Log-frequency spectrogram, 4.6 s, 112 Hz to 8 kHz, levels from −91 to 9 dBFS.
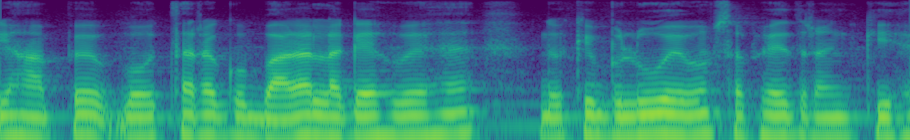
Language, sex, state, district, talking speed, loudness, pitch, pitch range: Hindi, male, Jharkhand, Deoghar, 210 wpm, -14 LUFS, 115 Hz, 115-120 Hz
